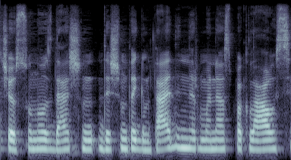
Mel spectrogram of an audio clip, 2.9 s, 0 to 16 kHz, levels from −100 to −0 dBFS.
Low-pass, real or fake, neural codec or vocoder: 14.4 kHz; real; none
